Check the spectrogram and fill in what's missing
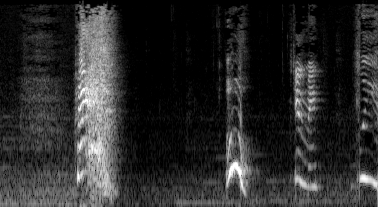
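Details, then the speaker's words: Person who can't stop sneezing, nose tickling as if fuzz is inside; one loud, explosive sneeze after a soft intake of breath, then a few short vocal sounds; sneezing. "Oh my god. I'm sorry. I cannot stop sneezing."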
